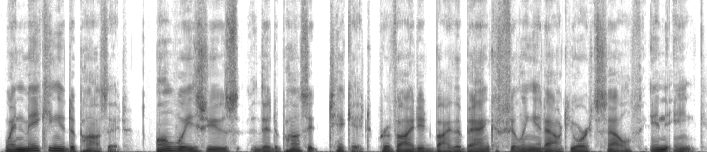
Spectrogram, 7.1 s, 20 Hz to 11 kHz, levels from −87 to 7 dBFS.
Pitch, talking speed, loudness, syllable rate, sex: 105 Hz, 160 wpm, -17 LUFS, 4.9 syllables/s, male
